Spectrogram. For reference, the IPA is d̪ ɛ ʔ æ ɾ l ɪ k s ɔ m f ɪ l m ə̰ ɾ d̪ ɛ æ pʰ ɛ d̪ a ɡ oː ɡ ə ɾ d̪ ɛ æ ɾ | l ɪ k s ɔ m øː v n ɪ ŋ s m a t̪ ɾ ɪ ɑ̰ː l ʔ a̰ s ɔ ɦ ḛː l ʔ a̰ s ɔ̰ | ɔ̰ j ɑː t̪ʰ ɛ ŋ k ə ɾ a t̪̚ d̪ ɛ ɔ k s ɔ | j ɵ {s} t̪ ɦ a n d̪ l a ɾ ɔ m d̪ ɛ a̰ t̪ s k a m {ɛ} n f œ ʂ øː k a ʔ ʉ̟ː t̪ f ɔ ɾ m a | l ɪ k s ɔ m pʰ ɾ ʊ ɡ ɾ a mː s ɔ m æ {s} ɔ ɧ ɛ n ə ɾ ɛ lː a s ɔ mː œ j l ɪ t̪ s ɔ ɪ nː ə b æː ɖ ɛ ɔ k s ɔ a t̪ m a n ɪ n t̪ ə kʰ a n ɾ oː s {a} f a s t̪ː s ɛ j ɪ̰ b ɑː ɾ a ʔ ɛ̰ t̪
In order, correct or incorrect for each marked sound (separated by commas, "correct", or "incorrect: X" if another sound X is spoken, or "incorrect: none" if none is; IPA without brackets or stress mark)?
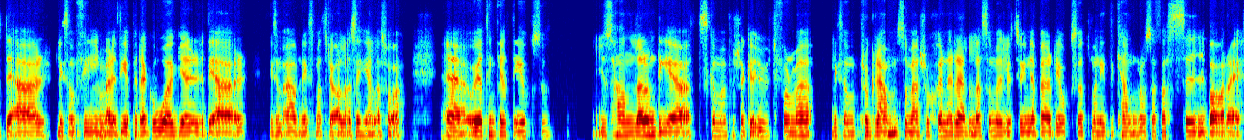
correct, incorrect: a, incorrect: ʂ, correct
